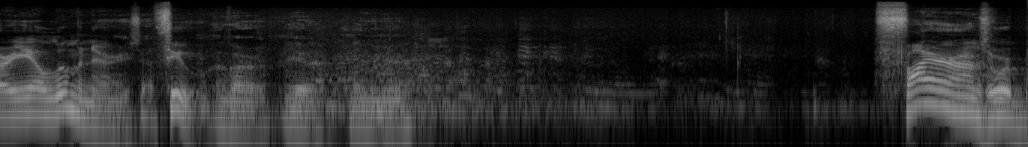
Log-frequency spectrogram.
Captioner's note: audience laughs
